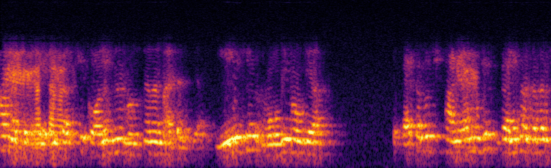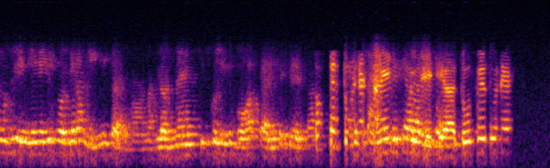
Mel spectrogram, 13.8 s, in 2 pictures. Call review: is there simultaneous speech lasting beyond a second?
Yes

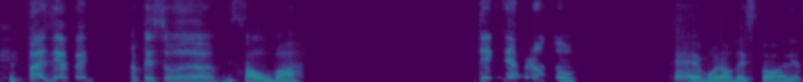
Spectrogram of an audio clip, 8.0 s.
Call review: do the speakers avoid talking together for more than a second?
Yes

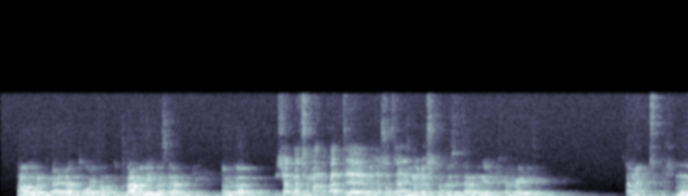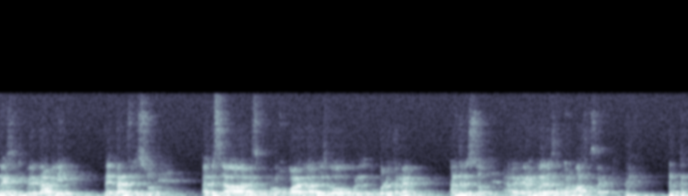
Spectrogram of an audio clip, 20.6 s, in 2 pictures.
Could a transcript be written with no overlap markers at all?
Yes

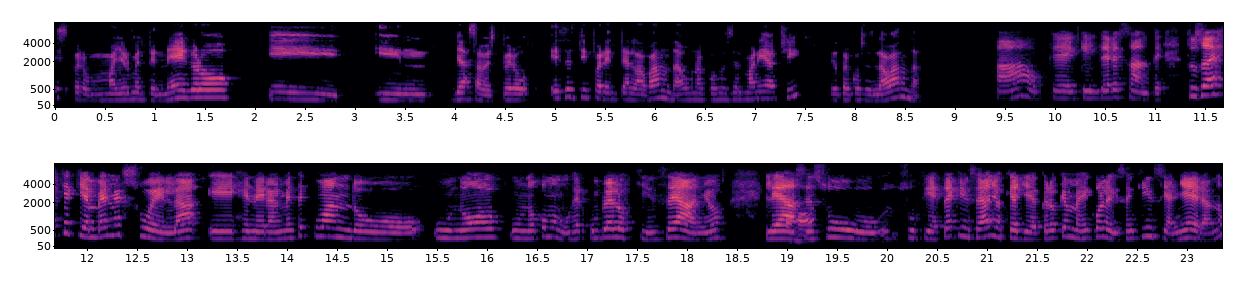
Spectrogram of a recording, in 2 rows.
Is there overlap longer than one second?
No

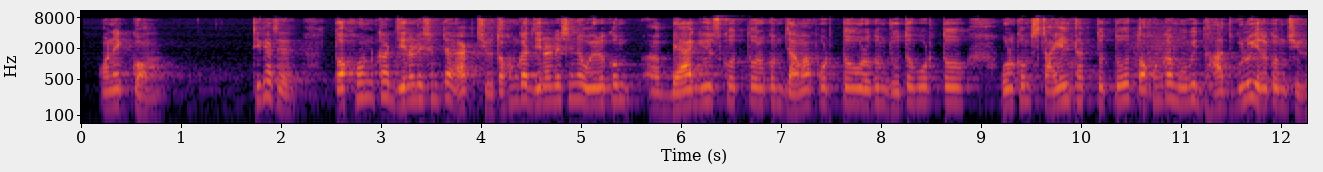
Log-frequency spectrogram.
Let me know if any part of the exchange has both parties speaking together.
No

